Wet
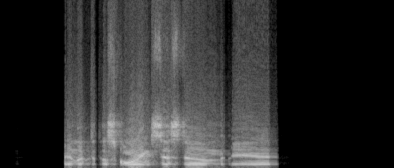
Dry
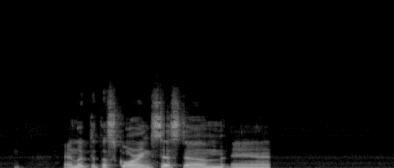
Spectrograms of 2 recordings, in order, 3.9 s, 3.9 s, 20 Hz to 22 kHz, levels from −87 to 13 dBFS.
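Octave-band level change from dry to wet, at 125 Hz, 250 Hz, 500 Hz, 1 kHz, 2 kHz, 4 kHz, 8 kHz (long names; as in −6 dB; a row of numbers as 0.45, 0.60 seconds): −6.0, −5.5, +11.5, +18.0, +21.0, +21.5, +18.0 decibels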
